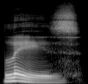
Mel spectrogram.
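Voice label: "lays", US English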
